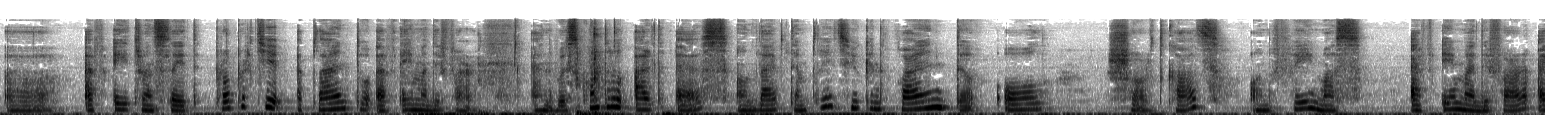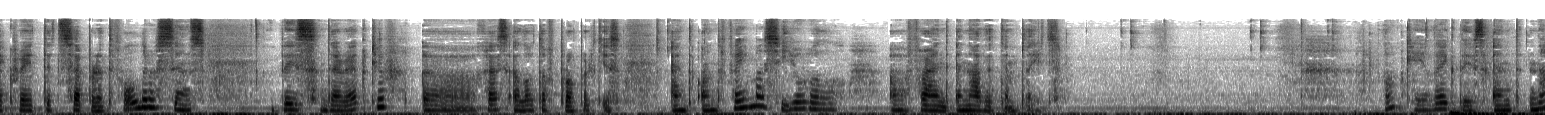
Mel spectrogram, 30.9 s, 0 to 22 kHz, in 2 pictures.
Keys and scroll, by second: 28.0 ctrl+alt+s.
